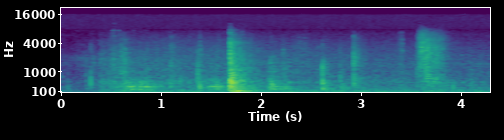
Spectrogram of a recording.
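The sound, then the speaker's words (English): A prison cell door is opened: a few faint clicks and knocks, with one sharper clunk near the middle, all quiet throughout. “Sands opens the door to Davis's cell and stares down.”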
